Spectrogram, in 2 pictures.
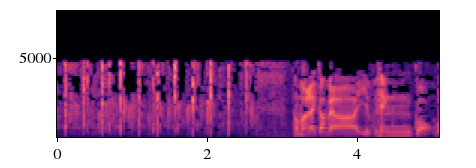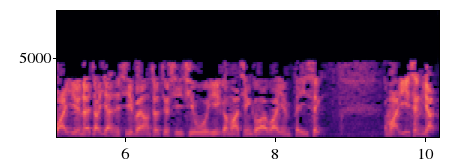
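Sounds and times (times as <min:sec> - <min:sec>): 
audience applause: 0:00.0 - 0:02.8
speech: 0:03.2 - 0:08.8, 0:09.5 - 0:10.1.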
